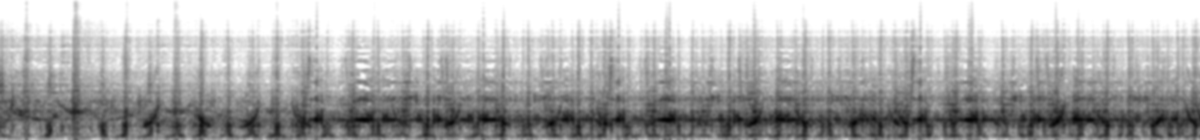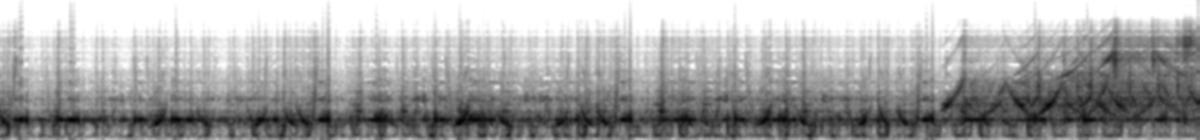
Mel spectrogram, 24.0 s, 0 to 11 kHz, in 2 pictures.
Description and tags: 80 bpm Trance 23rd Century Attack loop 7
ATTACK LOOPZ 01 is a loop pack created using Waldorf Attack drum VSTi and applying various Guitar Rig 4 (from Native Instruments) effects on the loops. I used the 23rd Century kit to create the loops and created 8 differently sequenced loops at 80 BPM of 8 measures 4/4 long. These loops can be used at 80 BPM, 120 BPM or 160 BPM and even 40 BPM. Other measures can also be tried out. The various effects go from reverb over delay and deformations ranging from phasing till heavy distortions.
